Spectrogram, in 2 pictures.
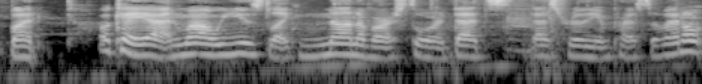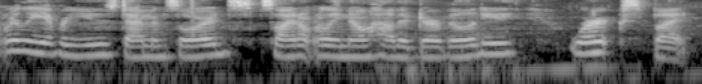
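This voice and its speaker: A woman's voice: mid-range voice, fairly quick, a bit bright, slight background noise. A woman giving casual, rambling commentary as she plays a game, often correcting herself mid-sentence. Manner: chatty, rambling, self-correcting. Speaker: gaming video host.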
